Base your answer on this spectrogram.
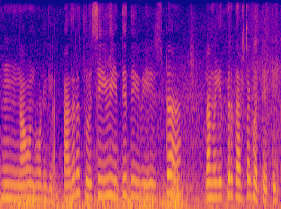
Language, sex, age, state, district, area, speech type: Kannada, female, 45-60, Karnataka, Gadag, rural, spontaneous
